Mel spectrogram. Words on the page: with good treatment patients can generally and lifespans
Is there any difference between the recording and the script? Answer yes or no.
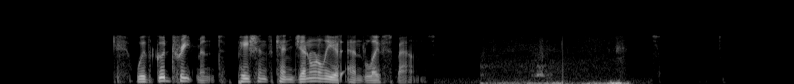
no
